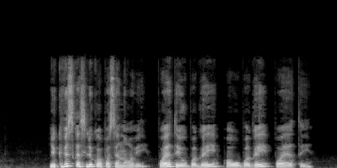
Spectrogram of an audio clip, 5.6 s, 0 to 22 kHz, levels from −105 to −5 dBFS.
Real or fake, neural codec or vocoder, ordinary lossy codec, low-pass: real; none; AAC, 64 kbps; 14.4 kHz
